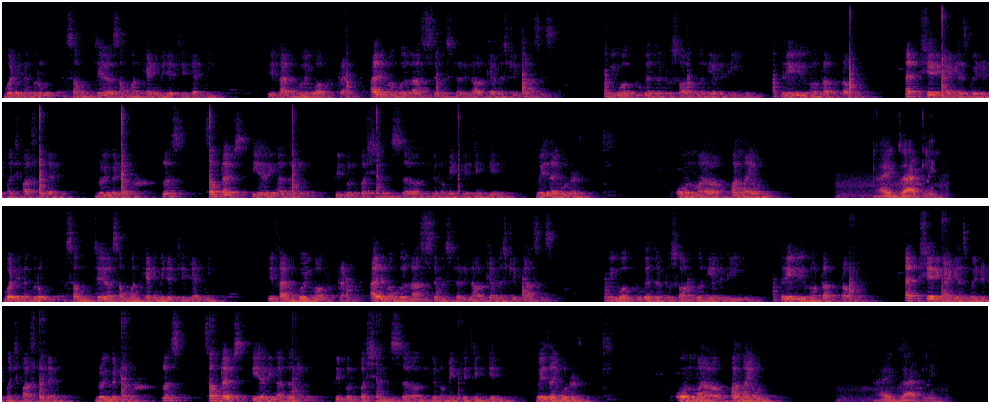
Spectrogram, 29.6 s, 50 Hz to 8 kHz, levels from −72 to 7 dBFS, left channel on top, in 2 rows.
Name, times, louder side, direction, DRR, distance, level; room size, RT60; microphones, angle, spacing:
voice 1, 0.0-3.2 4.0-5.2 5.5-8.2 9.1-11.2 11.6-12.9 13.5-15.7 16.2-17.4 17.8-19.5 19.8-22.3 22.8-23.5 23.8-23.9 24.9-26.3 27.9-28.0, right 2 dB, 75° right, 4.1 m, -31 dB
sound 1, 5.2-5.5 6.5-6.9 7.8-8.2 9.0-9.4 10.3-10.6 11.6-11.9 12.2-12.3 12.7-13.0 14.1-14.4 15.4-15.7 16.6-16.9 17.9-18.2 19.1-19.4 20.4-20.7 21.6-21.7, left 5 dB, 75° left, 1.0 m, -39 dB
voice 2, 27.3-29.0, left 5 dB, 55° left, 0.5 m, -31 dB
9.0 x 8.6 x 5.8 m
head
